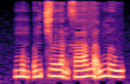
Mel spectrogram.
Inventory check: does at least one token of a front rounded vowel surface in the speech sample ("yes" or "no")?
no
